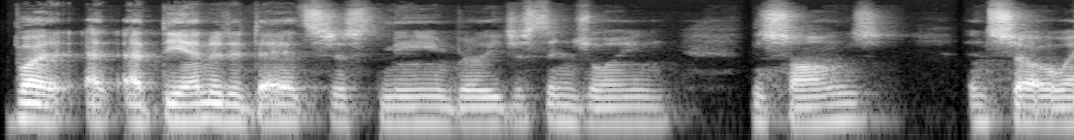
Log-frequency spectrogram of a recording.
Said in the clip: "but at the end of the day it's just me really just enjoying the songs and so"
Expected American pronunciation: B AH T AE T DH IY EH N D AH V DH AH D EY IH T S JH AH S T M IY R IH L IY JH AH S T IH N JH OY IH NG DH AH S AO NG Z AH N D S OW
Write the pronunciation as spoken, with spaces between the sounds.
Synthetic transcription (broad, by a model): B AH T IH T DH IY EH N D AH V DH AH D EY IH T S JH AH S T M IY R IH L IY JH AH S T IH N JH OY IH NG DH AH S AO NG Z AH N S OW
